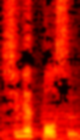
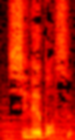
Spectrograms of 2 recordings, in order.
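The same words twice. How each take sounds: First: The two parts are separate, with a voiceless P. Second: The two parts are linked, with a voiced B. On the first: The speaker calls it wrong. "シネボスではなくて" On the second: The speaker calls it right. "そのままつなげてシネボス"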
